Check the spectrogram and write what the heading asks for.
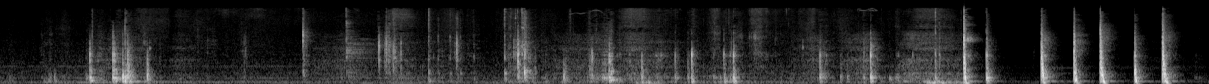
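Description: Plastic Anderson Powerpole connector housings being struck with a metal wire-stripping tool to force a too-tight pair to lock together: scattered knocks and clicks, then a quick run of six sharp taps, about four a second, near the end.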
